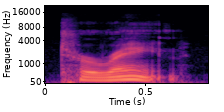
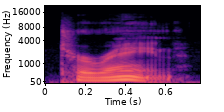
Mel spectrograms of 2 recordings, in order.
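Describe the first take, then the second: Both takes have the same delivery.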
